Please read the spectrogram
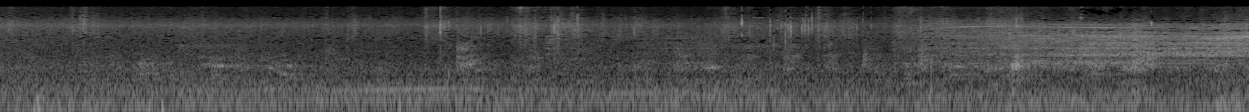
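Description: Two dogs play-fighting, a Greater Swiss Mountain Dog and a tan dog, with short scattered dog sounds. From about seven seconds in, a steady hiss with a thin high tone rises underneath and grows louder.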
